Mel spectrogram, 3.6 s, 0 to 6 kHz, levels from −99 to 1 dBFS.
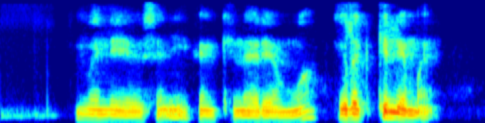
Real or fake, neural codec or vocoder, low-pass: fake; codec, 16 kHz in and 24 kHz out, 1 kbps, XY-Tokenizer; 5.4 kHz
